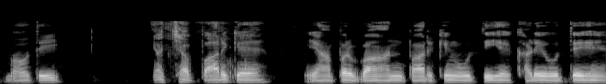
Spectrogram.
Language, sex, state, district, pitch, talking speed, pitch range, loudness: Hindi, male, Uttar Pradesh, Etah, 100 Hz, 140 wpm, 95-100 Hz, -19 LUFS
